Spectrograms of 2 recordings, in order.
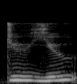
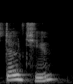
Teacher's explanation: For example, in English, if you compare do you versus don't you, you can tell that there's a little bit of a difference in the pronunciation of the you the second time. First time I say you, second time I say something closer to shu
